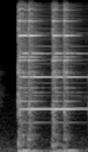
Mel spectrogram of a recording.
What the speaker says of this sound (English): The bell.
